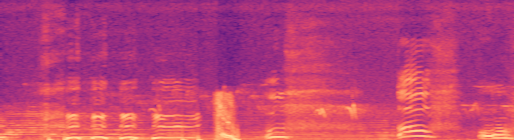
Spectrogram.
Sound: sighs

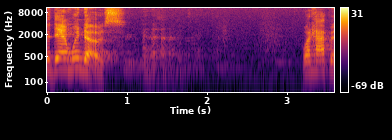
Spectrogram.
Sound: audience laughing

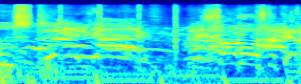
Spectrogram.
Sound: students chanting

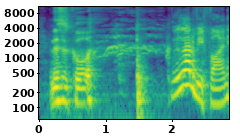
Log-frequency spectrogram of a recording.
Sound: Jimmy laughing

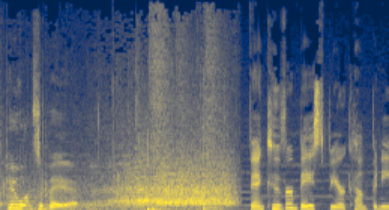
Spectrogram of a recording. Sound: crowd cheering

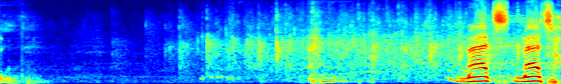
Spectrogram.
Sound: applause

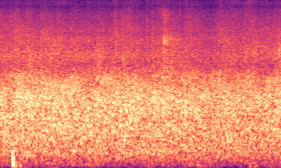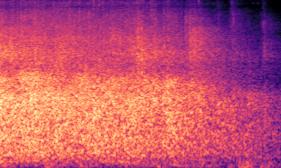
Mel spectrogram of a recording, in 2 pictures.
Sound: audience continues applauding

